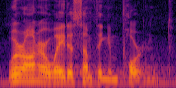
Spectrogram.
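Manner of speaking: usual speaking voice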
